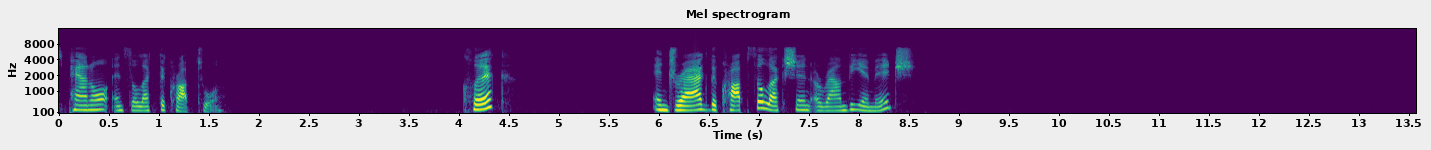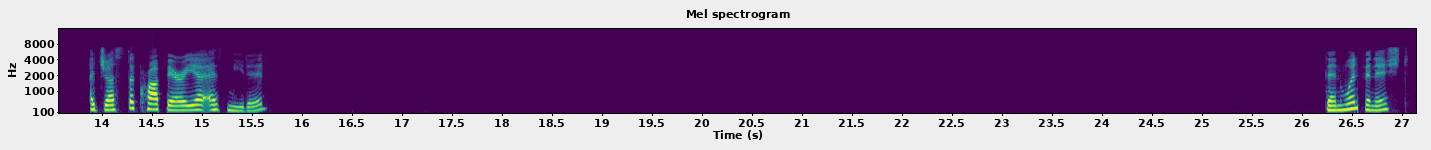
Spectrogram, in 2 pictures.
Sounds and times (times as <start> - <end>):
Speech: 0.0 - 1.7, 4.1 - 4.6, 6.0 - 8.6, 13.9 - 15.7, 26.2 - 27.1
Inside, small room: 0.0 - 2.2, 3.1 - 9.6, 12.8 - 17.4, 25.2 - 27.1.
